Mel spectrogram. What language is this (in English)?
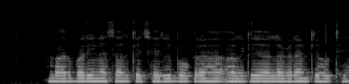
Chhattisgarhi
